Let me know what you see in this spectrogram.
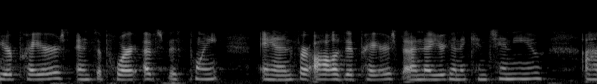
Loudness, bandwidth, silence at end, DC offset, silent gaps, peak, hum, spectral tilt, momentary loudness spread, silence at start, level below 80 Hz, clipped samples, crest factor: -33 LUFS; 5.4 kHz; 0 s; under 0.1%; none; -14 dBFS; none; -6 dB/octave; 13 LU; 0 s; -66 dBFS; under 0.1%; 20 dB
